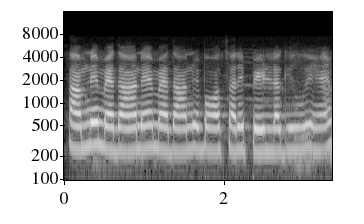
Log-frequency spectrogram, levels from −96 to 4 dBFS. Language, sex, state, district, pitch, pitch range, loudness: Hindi, female, Haryana, Charkhi Dadri, 240 Hz, 235-250 Hz, -16 LUFS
